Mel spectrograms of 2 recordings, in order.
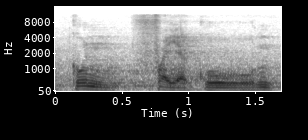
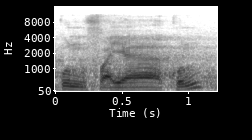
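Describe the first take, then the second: First: The vowel after the y is kept short. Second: The vowel after the y is drawn out long. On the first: The speaker calls it right. "tapi kun fayakun" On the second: The speaker calls it wrong. "Ya-nya jangan panjang, bukan kun fayakun"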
